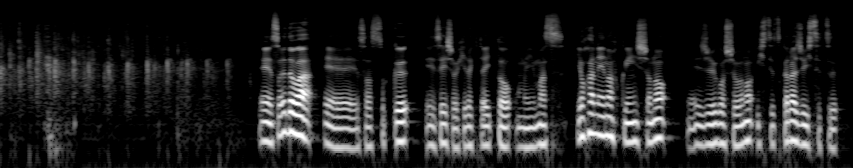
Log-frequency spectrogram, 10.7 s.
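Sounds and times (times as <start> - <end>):
audience applause: 0.0 - 3.2
speech: 3.2 - 10.6.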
